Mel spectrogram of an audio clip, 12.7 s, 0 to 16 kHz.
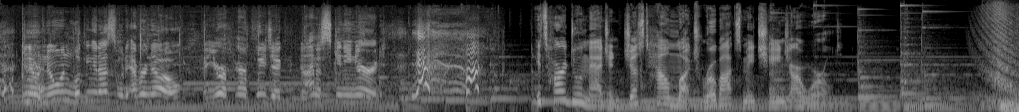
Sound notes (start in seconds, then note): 5.0 laughing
